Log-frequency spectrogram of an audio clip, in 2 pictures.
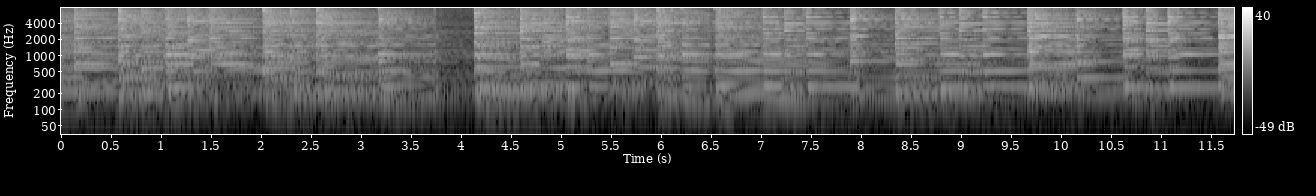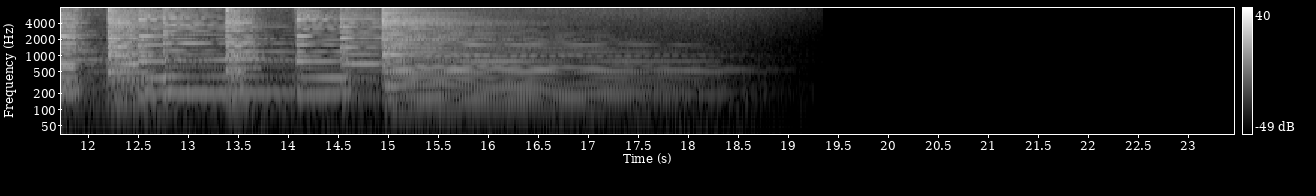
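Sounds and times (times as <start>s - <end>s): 
fugue: 0.0s - 18.5s.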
